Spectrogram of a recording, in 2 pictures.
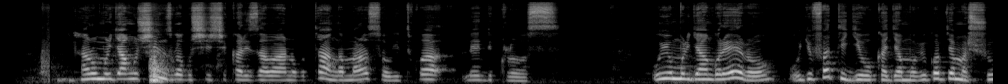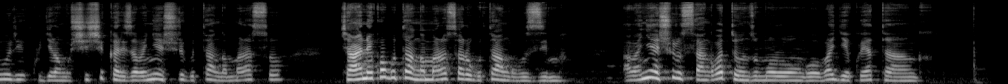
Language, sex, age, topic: Kinyarwanda, female, 50+, education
